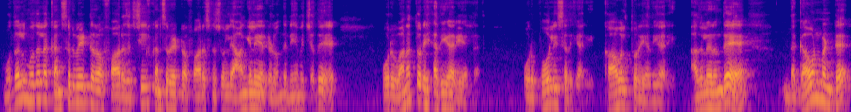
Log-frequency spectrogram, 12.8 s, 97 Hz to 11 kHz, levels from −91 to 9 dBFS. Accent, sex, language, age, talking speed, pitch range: native, male, Tamil, 50-69, 115 wpm, 110-150 Hz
